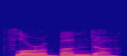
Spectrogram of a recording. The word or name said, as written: floribunda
